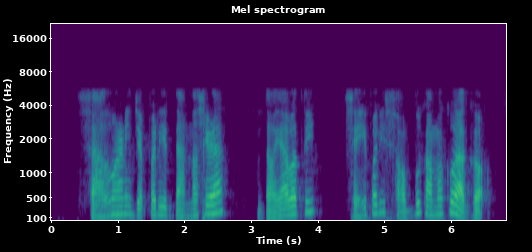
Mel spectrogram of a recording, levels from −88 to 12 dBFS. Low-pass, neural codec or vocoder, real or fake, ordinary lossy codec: 5.4 kHz; none; real; MP3, 48 kbps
